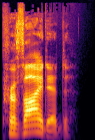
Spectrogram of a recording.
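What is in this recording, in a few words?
"provided", American English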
